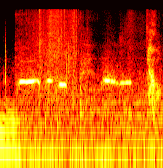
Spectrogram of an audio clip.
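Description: A man whistling: a few short, high notes at nearly one pitch, in two brief phrases, the second beginning about a second and a half in.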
